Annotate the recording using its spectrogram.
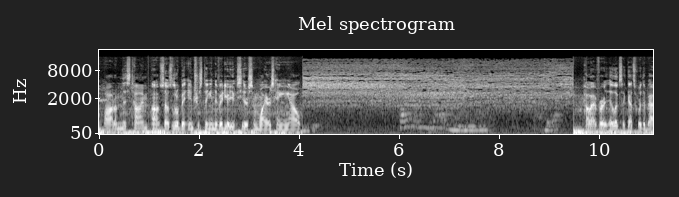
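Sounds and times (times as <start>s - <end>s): steady hiss: 4.1s - 10.0s.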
